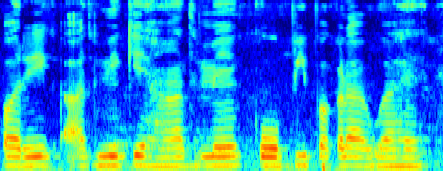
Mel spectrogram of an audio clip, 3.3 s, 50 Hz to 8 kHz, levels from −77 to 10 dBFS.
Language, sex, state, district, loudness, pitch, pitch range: Hindi, male, Jharkhand, Deoghar, -15 LUFS, 155 Hz, 155-160 Hz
